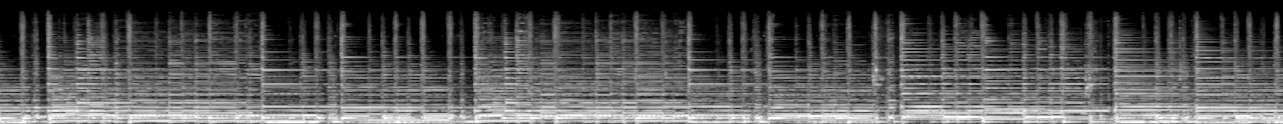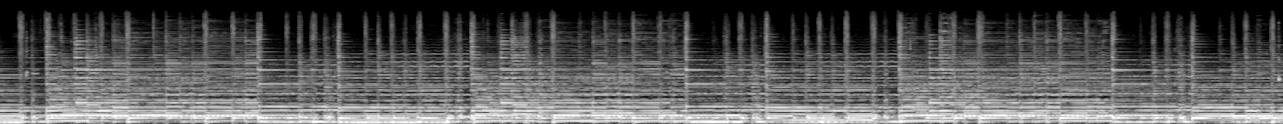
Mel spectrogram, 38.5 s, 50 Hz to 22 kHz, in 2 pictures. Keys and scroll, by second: 1.4 z, 7.4 ctrl+z.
